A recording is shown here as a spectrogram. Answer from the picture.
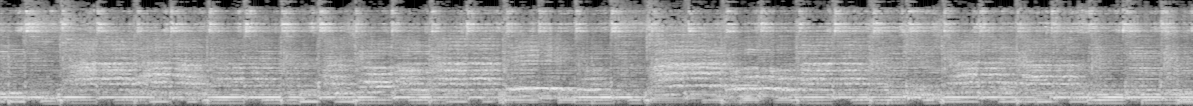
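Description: Church worship band playing a Khasi gospel song: several voices singing together over electric guitar, bass guitar and a shaken tambourine, with a steady beat.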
